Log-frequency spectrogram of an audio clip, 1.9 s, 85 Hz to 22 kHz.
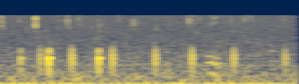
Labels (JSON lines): {"label": "biophony, knock croak", "recorder": "SoundTrap 300"}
